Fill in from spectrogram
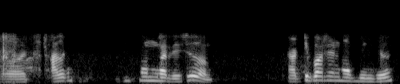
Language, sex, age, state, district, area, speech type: Nepali, male, 18-30, West Bengal, Alipurduar, urban, conversation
